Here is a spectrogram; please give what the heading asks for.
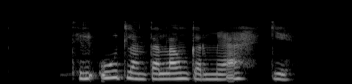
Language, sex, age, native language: Icelandic, female, 9, Icelandic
